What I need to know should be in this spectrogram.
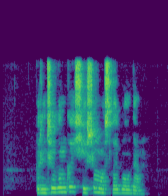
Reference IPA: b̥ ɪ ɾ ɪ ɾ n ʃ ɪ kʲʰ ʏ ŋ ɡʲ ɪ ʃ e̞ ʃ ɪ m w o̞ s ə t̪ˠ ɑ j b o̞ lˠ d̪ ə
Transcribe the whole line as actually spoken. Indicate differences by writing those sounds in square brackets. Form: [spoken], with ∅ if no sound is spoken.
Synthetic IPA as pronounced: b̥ ɪ ɾ ɪ [∅] n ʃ ɪ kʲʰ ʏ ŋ ɡʲ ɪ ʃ e̞ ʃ ɪ m w o̞ s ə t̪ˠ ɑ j b o̞ lˠ d̪ ə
